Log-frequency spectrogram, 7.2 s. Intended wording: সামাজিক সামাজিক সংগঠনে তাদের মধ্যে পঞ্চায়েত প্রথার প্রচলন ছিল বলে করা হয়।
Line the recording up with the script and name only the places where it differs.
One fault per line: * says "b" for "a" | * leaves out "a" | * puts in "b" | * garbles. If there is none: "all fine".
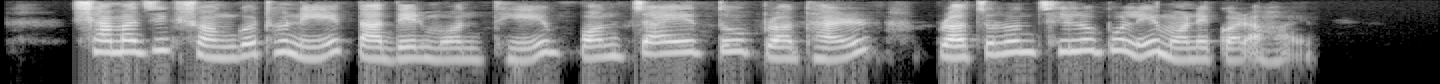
* leaves out "সামাজিক"
* puts in "মনে"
